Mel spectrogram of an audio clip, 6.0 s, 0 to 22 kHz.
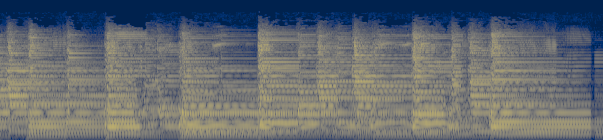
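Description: Clean electric guitar played through a Zoom G1Four multi-effects pedal on its Match Clean preset, a clean amp and 2x12 cabinet model. Chords are strummed and picked in quick succession and left ringing.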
